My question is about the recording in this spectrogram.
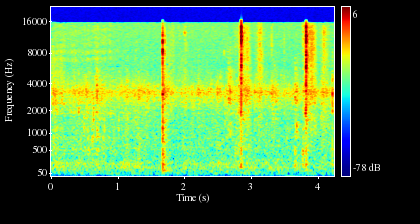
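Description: Mechanical pencil drawing a line along a plastic French curve on a paper strip: faint scratching with three soft ticks spread through it.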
